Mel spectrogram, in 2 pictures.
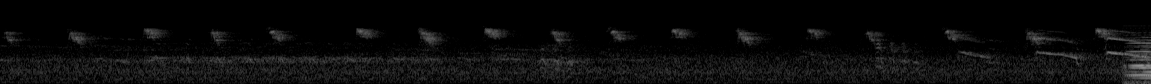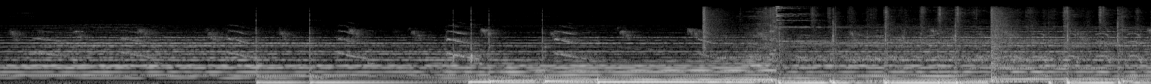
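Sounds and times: faint outdoor ambience: 0.0 - 23.0
bird calling downward notes: 10.4 - 23.0
loud music: 11.3 - 23.0.

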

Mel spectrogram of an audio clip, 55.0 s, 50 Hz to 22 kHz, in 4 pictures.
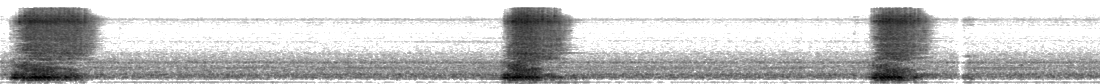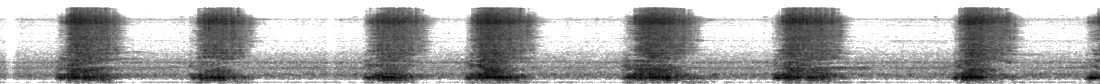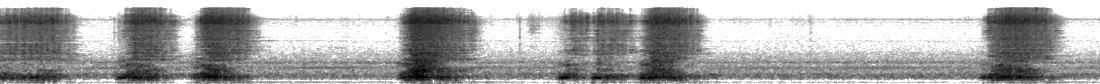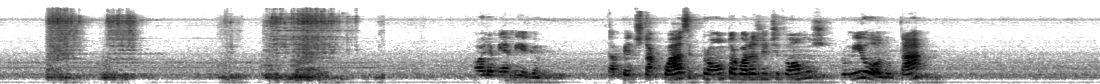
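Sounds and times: sewing machine stitching: 0.0 - 1.3, 6.2 - 7.2, 10.8 - 12.2, 14.4 - 15.4, 16.1 - 17.0, 18.3 - 20.6, 21.5 - 22.7, 23.4 - 24.4, 25.6 - 26.6, 27.3 - 30.8, 32.5 - 33.6, 34.4 - 36.4, 39.7 - 40.8, 41.8 - 43.1, 43.9 - 46.1.

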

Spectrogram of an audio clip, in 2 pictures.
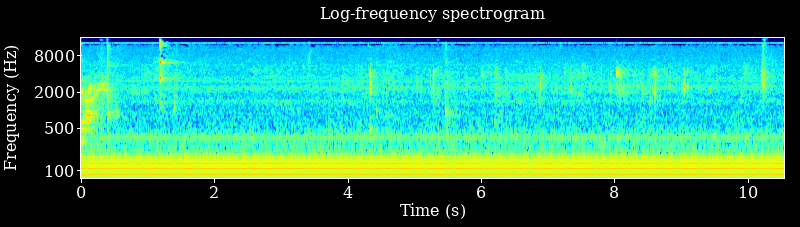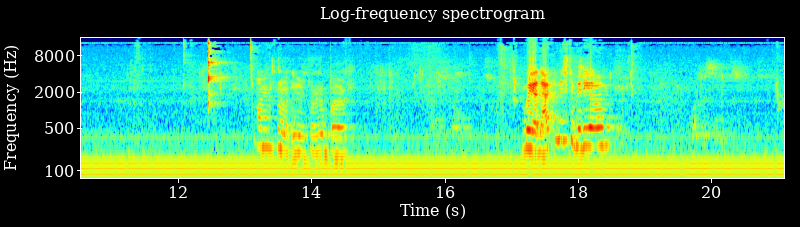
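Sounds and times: steady low hum: 0.0 - 21.0
fork clinking in ceramic bowl: 1.1 - 1.6, 12.4 - 12.8.

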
